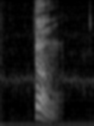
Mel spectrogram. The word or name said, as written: geng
